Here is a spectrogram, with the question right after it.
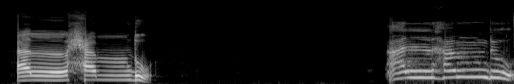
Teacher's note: huruf lam sukun Bunda jangan memantul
